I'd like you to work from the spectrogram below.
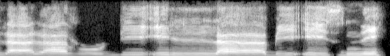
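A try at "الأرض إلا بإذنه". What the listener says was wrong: Ha huruf dal repair lagi. Cantikkan sikit.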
